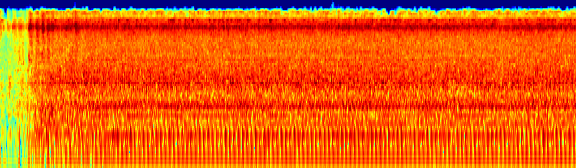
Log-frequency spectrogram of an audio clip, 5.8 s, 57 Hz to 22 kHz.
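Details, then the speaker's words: Craftsman 7HP green self-propelled lawn mower, long hard to start; after adding fresh gas it catches almost at once and settles into a steady even run, never started that well before; owner suspects old gas was bad. "I gotta tell you something man it's never started that well before honestly"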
